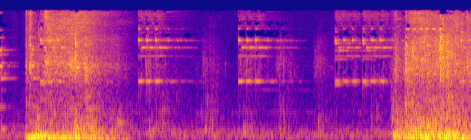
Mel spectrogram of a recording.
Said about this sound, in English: Now there's a ping that lets you know that there's a button that you have to press to open the next door.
